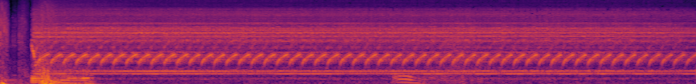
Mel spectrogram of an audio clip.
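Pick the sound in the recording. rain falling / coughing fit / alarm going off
alarm going off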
